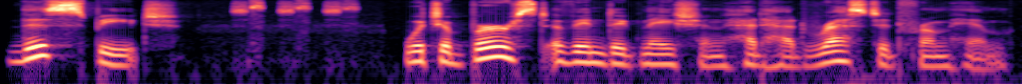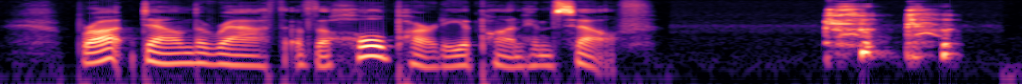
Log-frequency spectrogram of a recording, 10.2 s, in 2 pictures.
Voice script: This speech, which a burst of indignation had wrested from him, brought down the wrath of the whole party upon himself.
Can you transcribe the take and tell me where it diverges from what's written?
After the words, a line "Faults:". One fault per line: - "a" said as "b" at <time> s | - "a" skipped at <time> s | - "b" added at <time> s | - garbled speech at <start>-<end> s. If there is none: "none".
This speech, which a burst of indignation had had wrested from him, brought down the wrath of the whole party upon himself.
Faults:
- "had" added at 3.8 s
